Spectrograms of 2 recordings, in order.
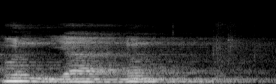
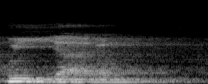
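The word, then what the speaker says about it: بُنْيَانٌ: Kemudian yang ketiga bunyanun. Bunyanun tidak boleh dibaca buyanun.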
